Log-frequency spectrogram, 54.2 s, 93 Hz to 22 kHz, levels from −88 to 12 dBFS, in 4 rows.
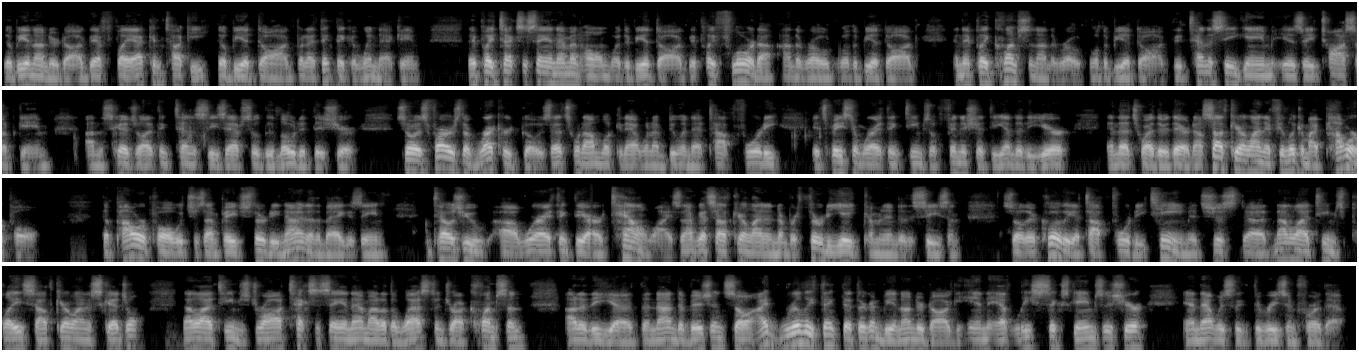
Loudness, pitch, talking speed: -25 LUFS, 135 Hz, 240 wpm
